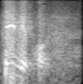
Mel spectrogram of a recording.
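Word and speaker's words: Filippos (Φίλιππος): So how do you pronounce it? Well, look where the accent mark is. Filippos.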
